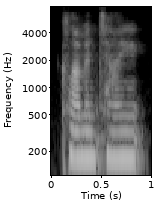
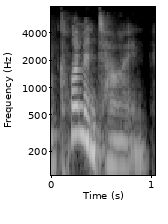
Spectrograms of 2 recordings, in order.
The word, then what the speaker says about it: Clementine: Her Heart, folk artist Clementine Hunter. Now, I've been pronouncing her name Clementine, but actually, I just realized I've been pronouncing it wrong. It's pronounced Clementine.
